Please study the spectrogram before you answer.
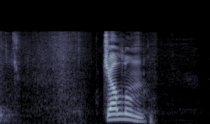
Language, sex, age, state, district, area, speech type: Kashmiri, male, 18-30, Jammu and Kashmir, Shopian, rural, read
